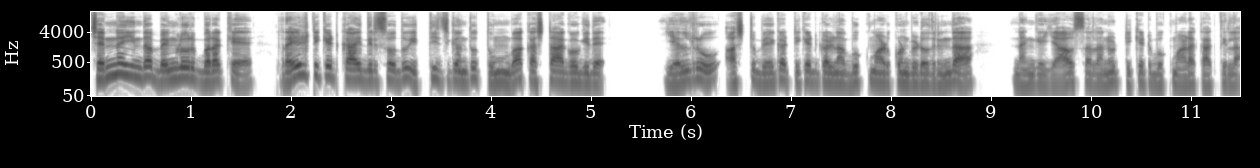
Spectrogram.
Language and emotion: Kannada, sad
